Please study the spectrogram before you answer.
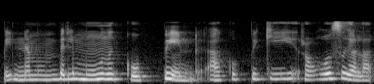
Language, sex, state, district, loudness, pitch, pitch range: Malayalam, female, Kerala, Kozhikode, -16 LUFS, 235 Hz, 210-250 Hz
